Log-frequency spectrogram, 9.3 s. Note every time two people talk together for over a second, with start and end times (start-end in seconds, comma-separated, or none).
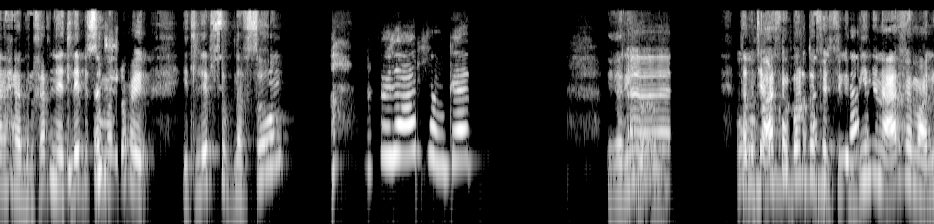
7.4-8.7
